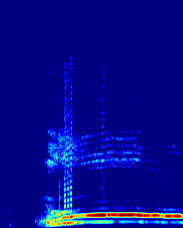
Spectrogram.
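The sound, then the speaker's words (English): A dog lets out a single loud, sustained howl that rises in pitch at the start and then holds steady, alone with no talking. “A loud, deep sound booms somewhere up ahead. It's a cross between a howl and a growl.”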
